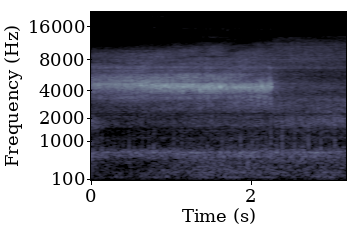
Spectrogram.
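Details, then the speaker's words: Wilesco D455 stationary steam engine, warm boiler: whistle opened early gives thin airy hiss about two seconds instead of shrill note; weak whistle from not enough boiler pressure yet. "Yeah, not quite enough pressure yet, but obviously it's getting there."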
